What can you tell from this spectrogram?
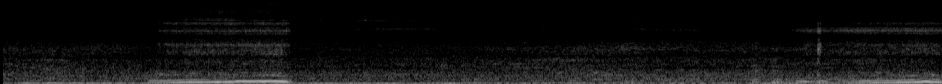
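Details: Deep, low rumbling snores with a rising pitch on each breath, separated by a long quiet pause; ordinary snoring.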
